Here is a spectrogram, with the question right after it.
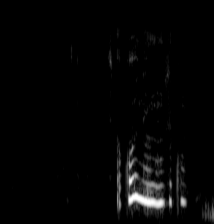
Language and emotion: Russian, sad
